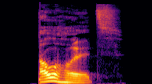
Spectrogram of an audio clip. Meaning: timber, lumber
- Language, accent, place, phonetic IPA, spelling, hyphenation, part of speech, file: German, Germany, Berlin, [ˈbaʊ̯ˌhɔlts], Bauholz, Bau‧holz, noun, De-Bauholz.ogg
